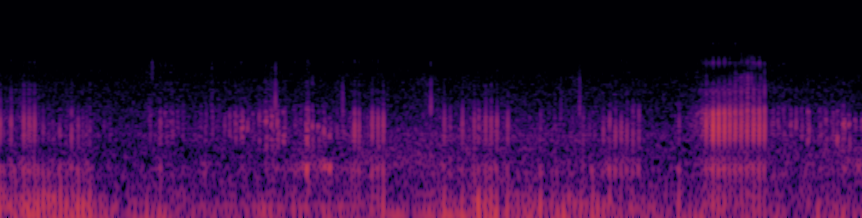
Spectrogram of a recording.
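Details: Massaged kitten Yumak keeps up a constant throaty purr indoors; fur-grooming rustles tick over it, with a louder brushing sweep toward the end.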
